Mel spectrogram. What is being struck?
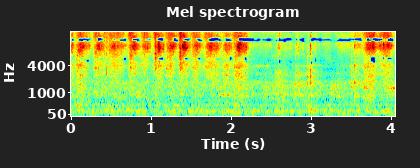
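Leather boot scrubbed with a bristle brush.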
